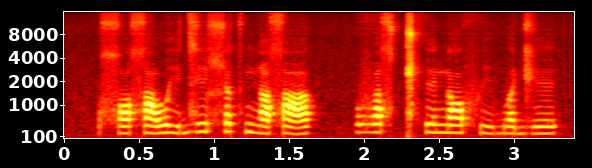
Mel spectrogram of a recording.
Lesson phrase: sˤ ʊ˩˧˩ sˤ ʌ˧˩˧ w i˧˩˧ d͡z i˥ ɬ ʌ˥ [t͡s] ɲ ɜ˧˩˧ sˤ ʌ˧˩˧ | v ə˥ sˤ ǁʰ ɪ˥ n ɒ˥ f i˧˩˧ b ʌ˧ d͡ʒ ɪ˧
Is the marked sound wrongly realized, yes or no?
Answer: no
